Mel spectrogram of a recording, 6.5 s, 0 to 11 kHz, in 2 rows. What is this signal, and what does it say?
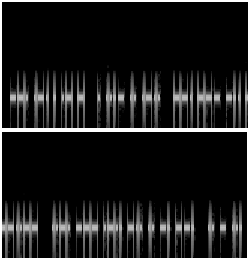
Morse code, heard as a keyed tone, about 44 wpm, 700 Hz. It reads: GREAT EVIL GOD, FOLDING ITS
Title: A Sound Of Thunder 45wpm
